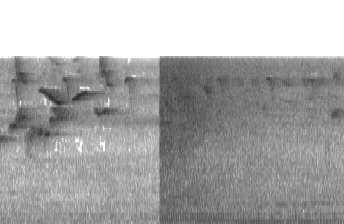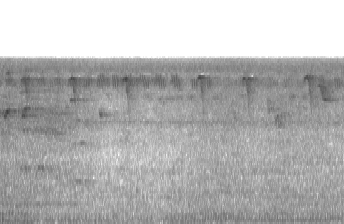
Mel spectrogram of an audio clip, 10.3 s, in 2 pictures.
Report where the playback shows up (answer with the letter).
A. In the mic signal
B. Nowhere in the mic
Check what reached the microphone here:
B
